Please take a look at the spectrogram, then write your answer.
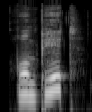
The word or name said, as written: rumpet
